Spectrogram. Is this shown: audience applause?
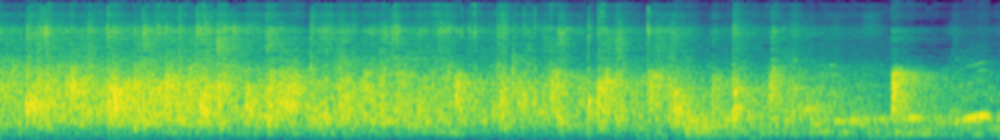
yes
